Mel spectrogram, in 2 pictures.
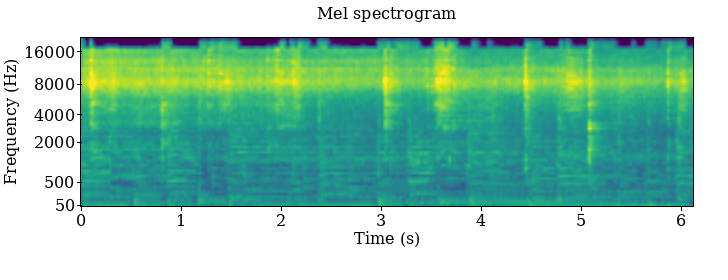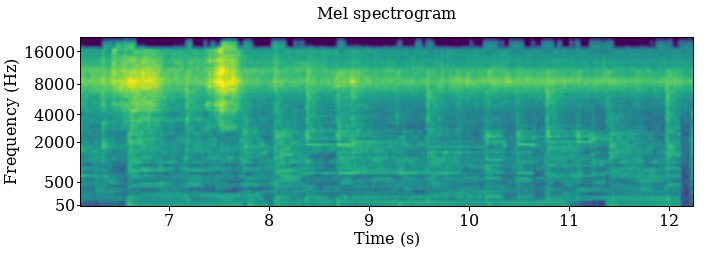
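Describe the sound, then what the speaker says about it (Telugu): Onion pieces and green chilies fry in oil for a Godavari pond fish curry, a steady sizzle and stirring mixed under loud background music, with no talking. "ఉల్లిపాయ ముక్కలు, పచ్చిమిరపాయ ముక్కలు బాగా వేపేసుకోవాలి."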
